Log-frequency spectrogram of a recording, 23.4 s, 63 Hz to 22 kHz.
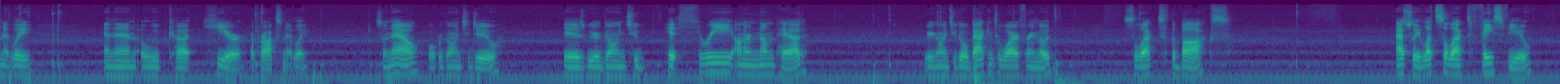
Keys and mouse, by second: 0.3 ctrl+r, 4.7 a, 8.8 KP_1, 10.5 KP_3, 13.5 middle click, 13.9 middle click, 14.6 z, 15.8 b, 22.2-23.4 drag.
